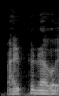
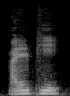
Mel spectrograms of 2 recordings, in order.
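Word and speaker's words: Mallefille: 장 피에르 펠레시앙 말필이라고 읽습니다. 말피, 말필, 마에피우 등 여러 가지로 읽습니다.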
